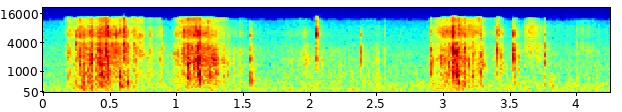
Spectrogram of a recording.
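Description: Clear disposable plastic gloves crinkling as hands turn a 500 ml paper milk carton: three bouts of rustling with a few small clicks between them.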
